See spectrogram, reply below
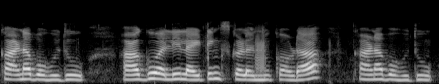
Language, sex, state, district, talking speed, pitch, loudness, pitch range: Kannada, female, Karnataka, Bangalore, 95 wpm, 225 Hz, -15 LUFS, 215-245 Hz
